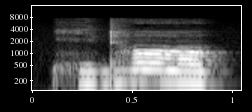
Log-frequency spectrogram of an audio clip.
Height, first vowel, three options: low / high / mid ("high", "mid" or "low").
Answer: high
